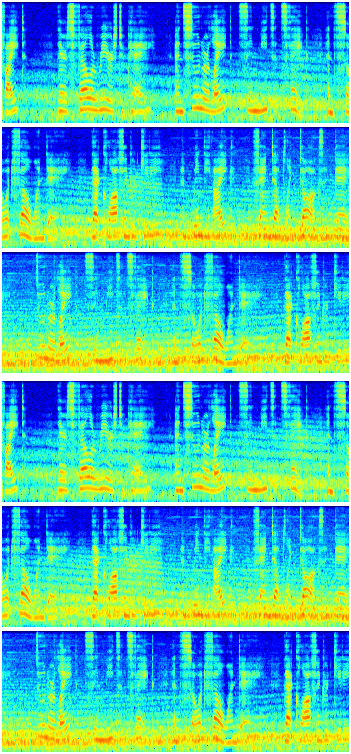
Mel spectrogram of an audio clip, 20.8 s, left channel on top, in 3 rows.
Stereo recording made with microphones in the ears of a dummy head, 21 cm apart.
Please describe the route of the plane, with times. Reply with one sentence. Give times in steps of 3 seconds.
You can hear the plane on the right from 0 s, in the centre from 12 s and on the left from 15 s.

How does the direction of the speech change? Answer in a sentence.
You can hear the speech stay put.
